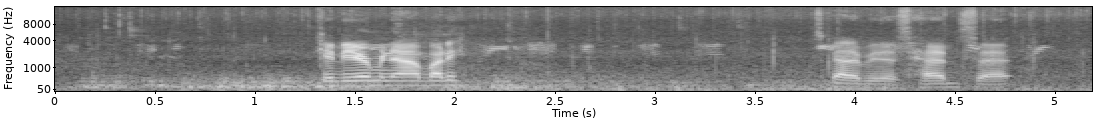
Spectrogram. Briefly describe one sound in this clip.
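A young man talks into a phone outdoors.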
